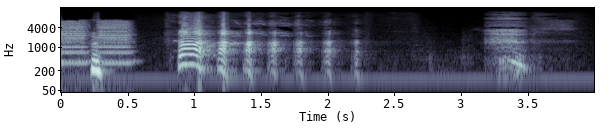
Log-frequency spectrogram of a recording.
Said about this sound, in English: I heard one a while ago, I swear. I asked him, and he's like, yeah, I heard one too. I thought I heard a truck horn.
